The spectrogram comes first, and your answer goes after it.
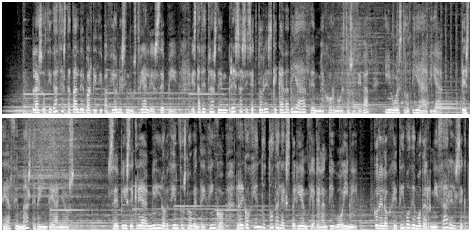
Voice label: Spanish Spain

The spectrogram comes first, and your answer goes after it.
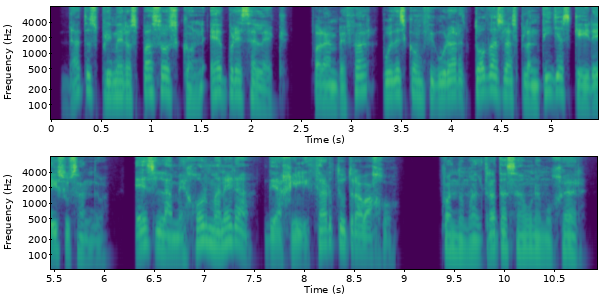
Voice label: Spanish Spain

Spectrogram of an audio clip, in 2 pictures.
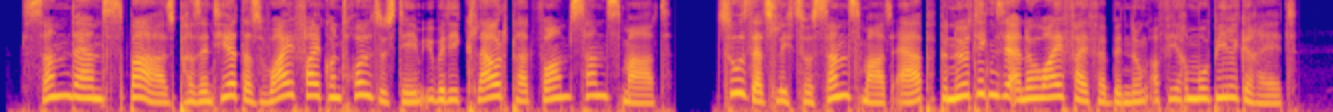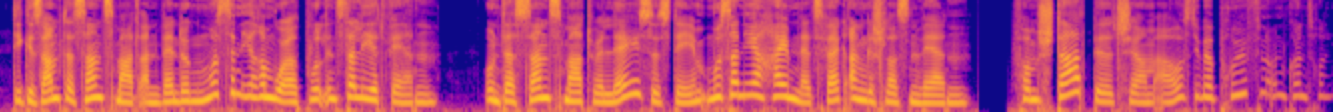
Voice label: German Native

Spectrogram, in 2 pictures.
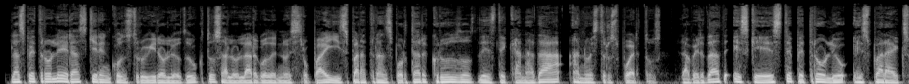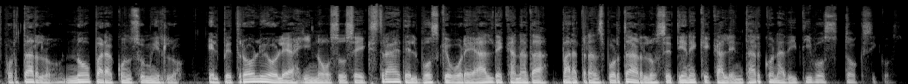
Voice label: Spanish Latin

